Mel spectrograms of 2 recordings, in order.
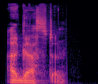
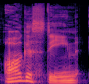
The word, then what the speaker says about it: Augustine: I had a church history professor in seminary who liked to say, St. Augustine is in Florida, St. Augustine is in heaven. So let's go with that. I'm struck by the very first word in Augustine's classic book, The Confessions.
